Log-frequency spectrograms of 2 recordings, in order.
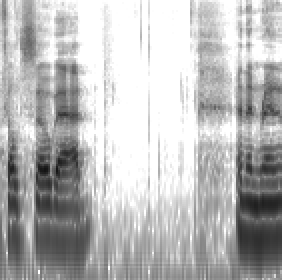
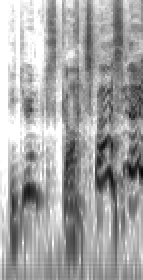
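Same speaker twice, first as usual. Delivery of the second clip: laughing quote. Retold or imitated. Kels quoted after kiss, laughing.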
